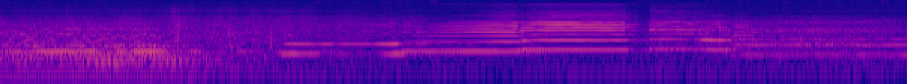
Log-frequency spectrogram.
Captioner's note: sighing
